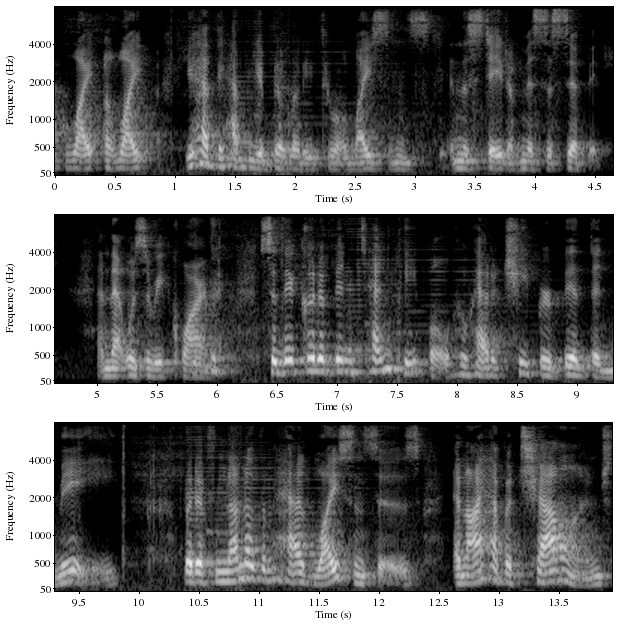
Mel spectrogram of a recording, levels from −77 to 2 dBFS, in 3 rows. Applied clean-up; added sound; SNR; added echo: neural separator model SepFormer DNS4.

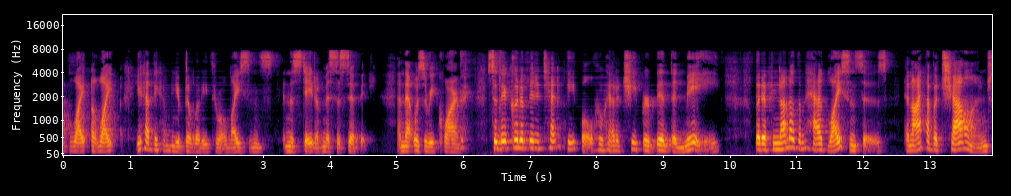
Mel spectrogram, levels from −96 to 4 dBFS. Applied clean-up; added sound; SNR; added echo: neural mask model DeepFilterNet 3.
